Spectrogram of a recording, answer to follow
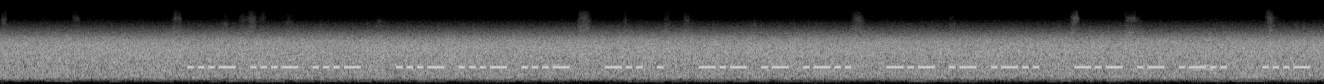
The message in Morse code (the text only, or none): VVV VVV DE KAL KAL KAL …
